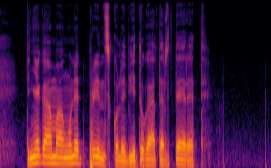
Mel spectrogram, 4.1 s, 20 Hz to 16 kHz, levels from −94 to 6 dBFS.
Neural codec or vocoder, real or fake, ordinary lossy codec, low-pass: none; real; none; 14.4 kHz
